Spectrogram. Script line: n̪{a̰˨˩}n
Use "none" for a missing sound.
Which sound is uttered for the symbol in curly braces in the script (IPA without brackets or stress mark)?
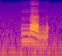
a̰˨˩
